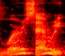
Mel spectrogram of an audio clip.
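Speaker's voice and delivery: hushed, half-muttered under the breath. Retelling what the doctor said under his breath: imitating someone muttering under breath. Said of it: "under his breath, talking to himself".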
